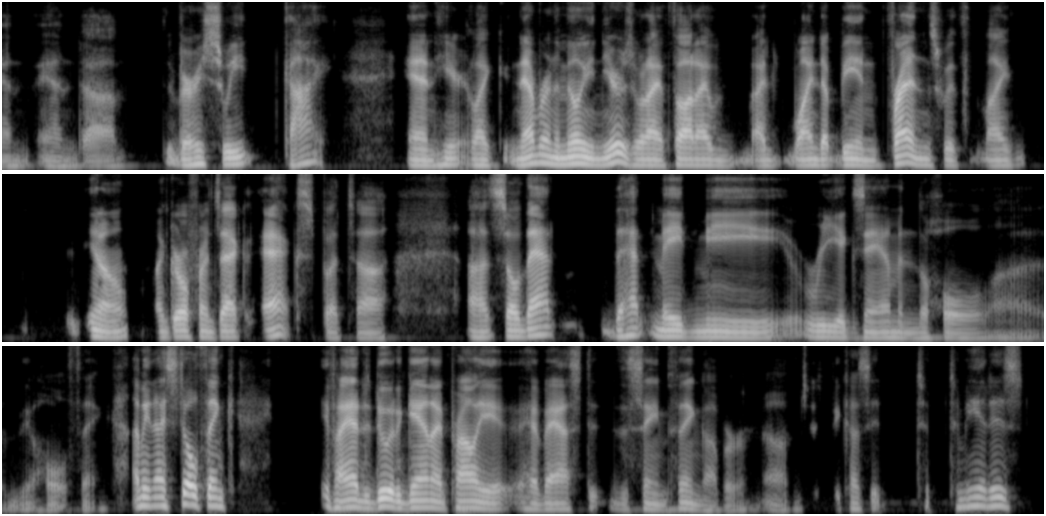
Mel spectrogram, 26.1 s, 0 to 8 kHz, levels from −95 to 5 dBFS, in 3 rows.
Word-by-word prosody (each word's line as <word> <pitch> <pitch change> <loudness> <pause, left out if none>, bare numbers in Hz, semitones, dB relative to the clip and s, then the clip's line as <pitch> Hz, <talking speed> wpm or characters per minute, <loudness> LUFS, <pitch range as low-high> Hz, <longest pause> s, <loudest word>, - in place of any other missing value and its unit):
and 85 +1 -14
and, 85 0 -13
uh, - - -8 0.4
very 100 +4 +1
sweet 115 +3 +1 0.3
guy. - - -2 0.7
And 95 -2 +2
he 110 +2 -2
like, 100 -2 -2
never 130 +7 +4
in 120 - +3
a - - +3
million 115 -3 +5
years 135 -2 +3
would 100 - +2
I 100 - +6
have 95 - 0
thought 100 -1 +5
I'd 100 -1 +2 0.3
I'd 95 +1 -4
wind 100 +1 +1
up 100 - -2
being 100 -4 0
friends 120 -5 +4
with 95 -2 -6
my, 95 -1 -5 1.0
you 120 - 0
know 100 +1 +1 0.3
my - - -4
girlfriend's 105 -1 +1
ex 100 -2 +3
ex. - - +1
But, - - -9
uh 85 -1 -4 0.7
uh, 100 -1 -3
so 110 -1 +2
that 135 +6 +4 0.4
that 135 - -3
made 110 -5 +1
me 95 -1 -3
reexamine 95 -4 -5
the 85 - -9
whole, 85 0 -10
uh - - -19 0.2
the - - -17
whole - - -13
thing. 100 - -18 0.2
I - - 0
mean, 155 0 +3
I 155 - +4
still 175 +4 +5
think, 150 -5 +1 0.7
if - - -7
I 120 - +6
had 135 -1 +7
to 115 - -2
do 145 +5 +5
it 135 - +4
again, 125 +3 +4
I'd 115 -4 +1
probably 115 -4 +2
have 100 -1 -5
asked 100 -1 -2 0.2
the 95 -3 -17
same 90 -2 -7
thing 90 -1 -6
of 75 0 -13
her, - - -17 0.2
uh, - - -15
just - - -23
because 100 -2 -12
it - - -15 0.3
t - - -18 0.2
to 130 - -12
me, 150 +3 -4
it 150 - -6
is 150 -4 -5
100 Hz, 175 wpm, -23 LUFS, 95-120 Hz, 1.0 s, had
